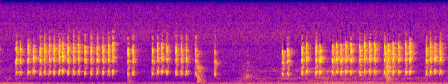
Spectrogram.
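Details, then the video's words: A captive Red-whiskered Bulbul kept at home, singing in the 'rò' style: rapid buzzy rattling pulse trains in bursts of about a second, broken by short pauses, over a low steady hum. "Chào mào nhà em sao nó rò không ta?"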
